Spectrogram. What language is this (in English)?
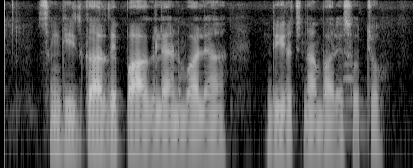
Punjabi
